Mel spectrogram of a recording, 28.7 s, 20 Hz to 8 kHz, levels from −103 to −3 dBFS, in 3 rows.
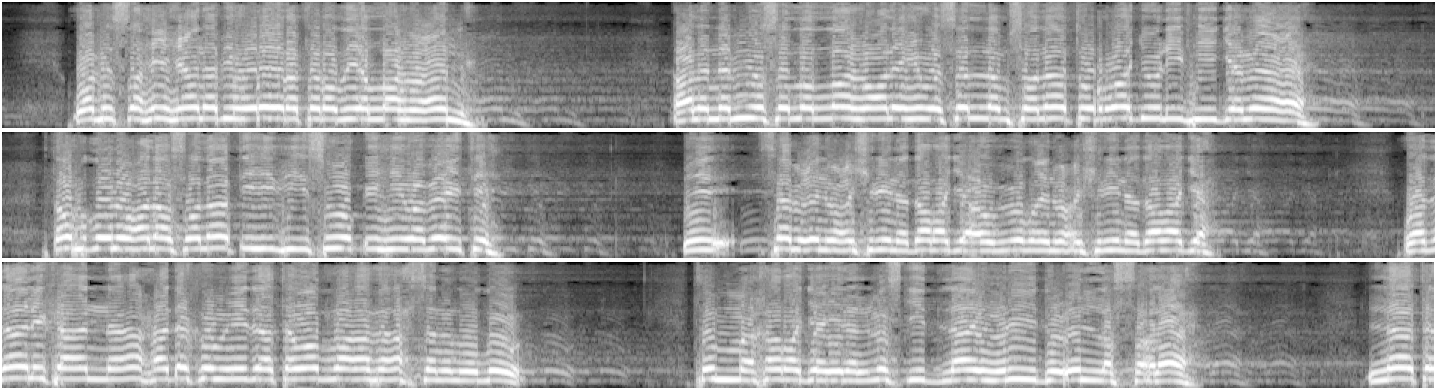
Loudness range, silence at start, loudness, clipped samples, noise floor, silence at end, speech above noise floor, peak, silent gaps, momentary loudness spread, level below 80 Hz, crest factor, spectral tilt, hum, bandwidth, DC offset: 3 LU; 0.45 s; -6 LUFS; 3%; -45 dBFS; 0 s; 40 dB; 0 dBFS; none; 5 LU; -46 dBFS; 6 dB; -5 dB/octave; none; 8 kHz; under 0.1%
